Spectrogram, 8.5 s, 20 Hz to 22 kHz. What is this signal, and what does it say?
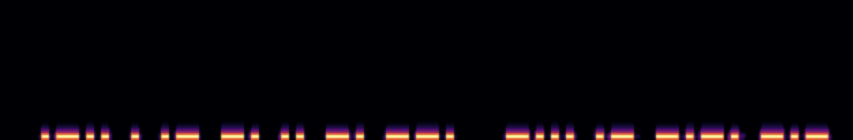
Morse code, heard as a keyed tone, about 16 wpm, 700 Hz. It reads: LEANING BACK
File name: CW-The-Big-Twoheaded-River-2-16WPM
